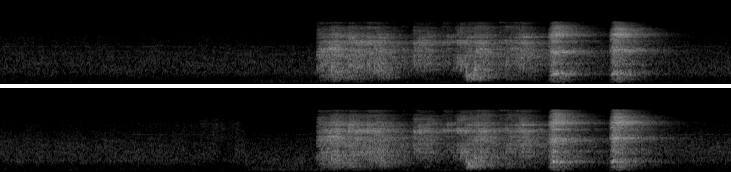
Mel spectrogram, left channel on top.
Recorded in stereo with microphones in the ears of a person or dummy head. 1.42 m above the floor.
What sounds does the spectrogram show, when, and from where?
3.2 s crumpling: 5° left (ahead or behind), 2 m
5.5 s breathing: 5° right (ahead or behind), 0.5 m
